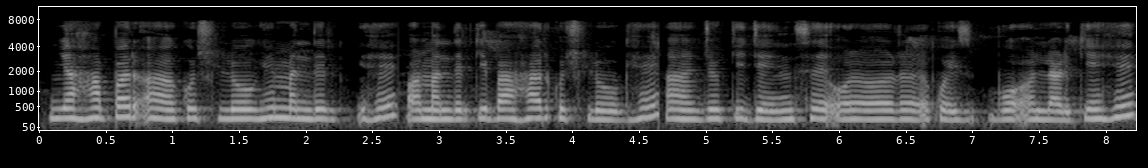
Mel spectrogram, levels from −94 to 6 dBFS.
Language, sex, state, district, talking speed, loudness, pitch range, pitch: Hindi, female, Chhattisgarh, Kabirdham, 165 wpm, -31 LUFS, 205-225 Hz, 215 Hz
